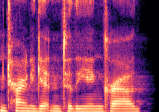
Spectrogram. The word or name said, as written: The In-Crowd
